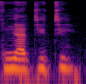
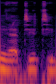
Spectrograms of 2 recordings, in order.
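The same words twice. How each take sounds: First: It is said with the traditional Luo pronunciation. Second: It is said with an urbanized pronunciation. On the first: The speaker calls it right. "but it's Nyatiti" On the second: The speaker calls it wrong. "because we have been urbanized a little bit, we say Nyatiti"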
